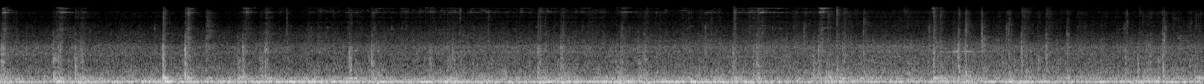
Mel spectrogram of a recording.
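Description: A 15-inch gauge miniature train running along its track, heard from on board: a steady low rumble with irregular sharp clicks of the wheels over the rails.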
